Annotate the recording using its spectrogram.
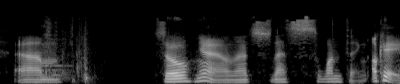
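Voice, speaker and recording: Medium-pitched man with a bright, sharp tone, fairly slow pace and ordinary pitch variation against a quiet background. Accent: German. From Germany. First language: German. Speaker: game streamer. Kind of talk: live gameplay commentary. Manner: hesitant, many fillers.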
